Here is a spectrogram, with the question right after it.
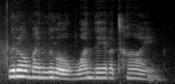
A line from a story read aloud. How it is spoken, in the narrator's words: she added kindly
